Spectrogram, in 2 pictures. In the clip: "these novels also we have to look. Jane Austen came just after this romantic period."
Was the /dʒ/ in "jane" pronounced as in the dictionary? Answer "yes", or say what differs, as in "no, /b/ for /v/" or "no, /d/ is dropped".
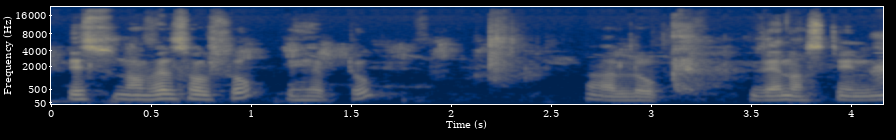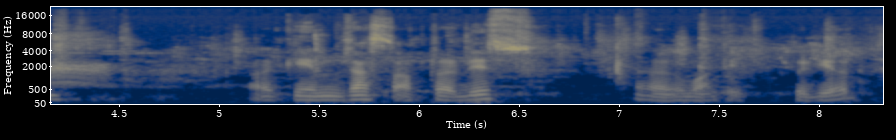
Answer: no, /z/ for /dʒ/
